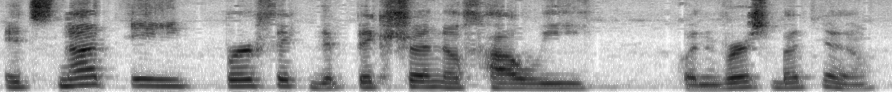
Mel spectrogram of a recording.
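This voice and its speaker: A man chatting in a relaxed, joking way, his voice sitting a bit high. He laughs easily between his points. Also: unhurried, slight background noise, rough recording. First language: Filipino. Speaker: co-host reacting to a show. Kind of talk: casual chat.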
